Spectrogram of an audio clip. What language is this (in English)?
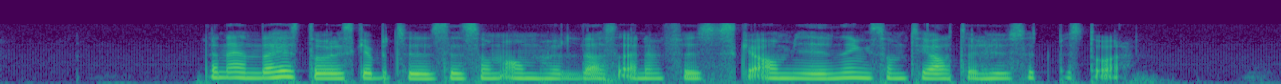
Swedish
